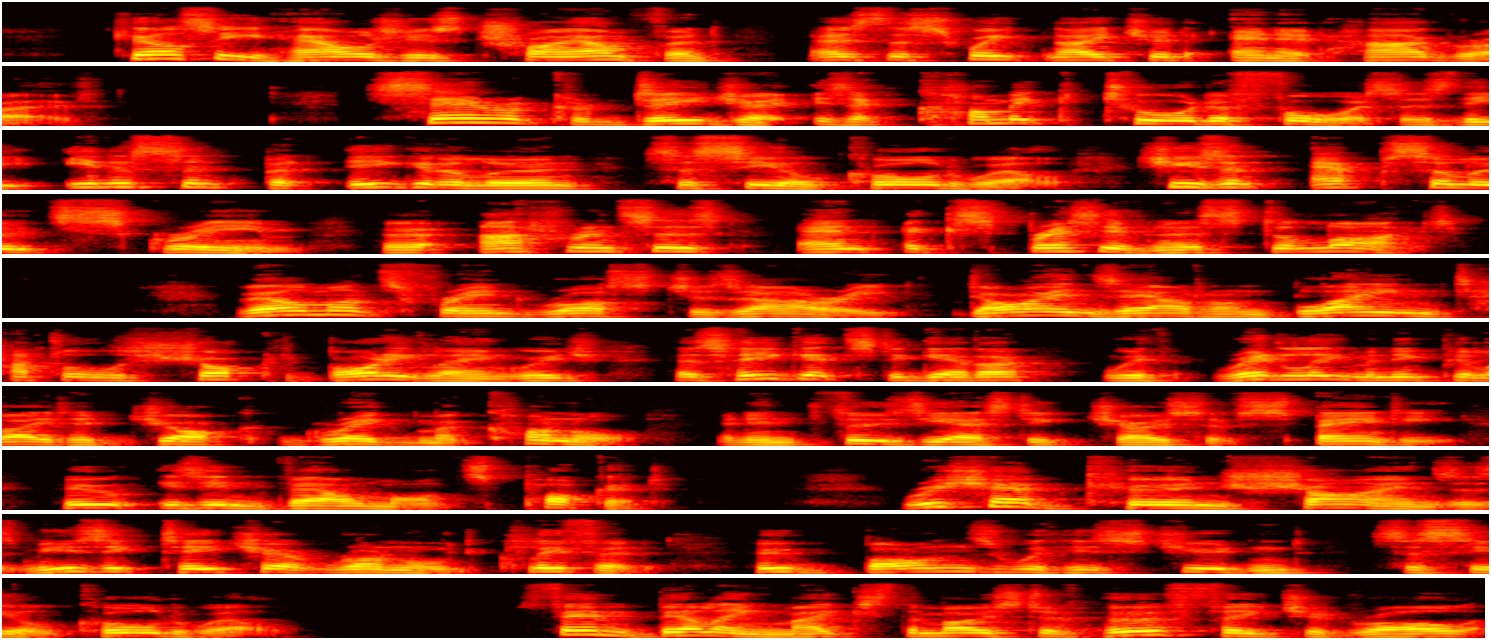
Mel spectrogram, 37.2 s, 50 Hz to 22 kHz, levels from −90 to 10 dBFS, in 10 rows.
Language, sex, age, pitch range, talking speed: English, male, 50-69, 145-195 Hz, 145 wpm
